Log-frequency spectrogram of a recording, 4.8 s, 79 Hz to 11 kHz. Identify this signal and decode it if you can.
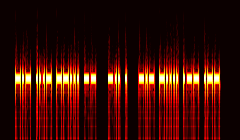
Morse code, heard as a keyed tone, about 34 wpm, 700 Hz. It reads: KV7M DE K6WW
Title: USA Callsign DE Callsign - 4 Characters - 35wpm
